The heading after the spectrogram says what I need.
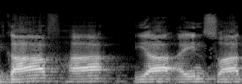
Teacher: اس طرف عین، اب عین میں یا ساکن سے پہلے زبر ہے، حرف لین بن گیا اور اس کے بعد ساکن آ رہے ہیں، لہٰذا آپ اس کو لمبا کر کے پڑھ رہے ہیں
